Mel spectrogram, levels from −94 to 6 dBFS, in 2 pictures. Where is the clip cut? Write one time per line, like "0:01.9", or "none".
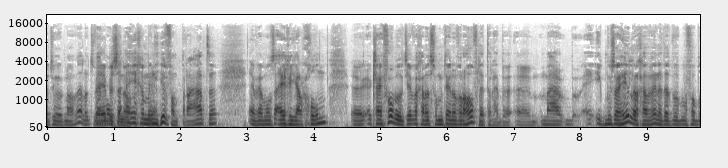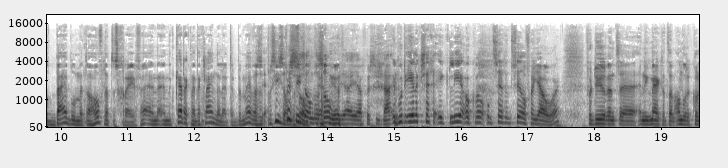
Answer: none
